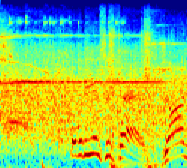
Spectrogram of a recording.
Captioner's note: audience applauding; bell dings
